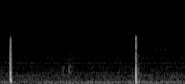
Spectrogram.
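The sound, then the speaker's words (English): Two sharp, faint clicks of a button, spaced a little over a second apart, over a quiet background hum. “And let me just, I just have to click a button here. And there we go.”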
